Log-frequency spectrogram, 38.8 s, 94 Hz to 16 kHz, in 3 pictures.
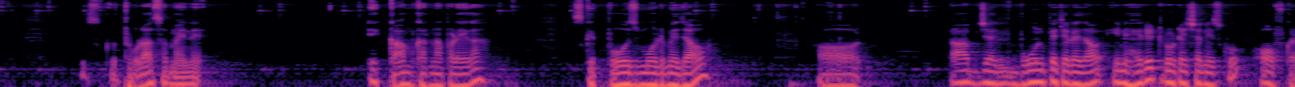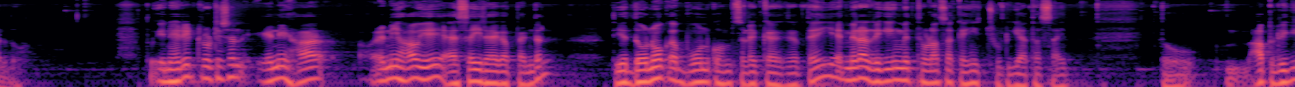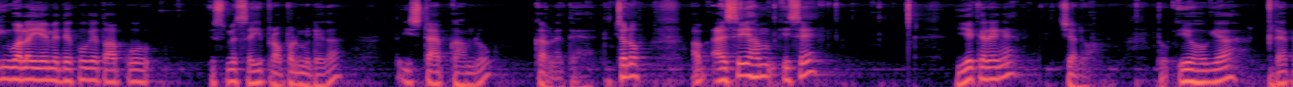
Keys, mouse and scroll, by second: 0.8-3.6 drag, 4.3 click, 5.8-7.9 drag, 8.9-9.9 shift+middle drag, 9.9 click, 11.7-14.5 scroll down 1, 14.5 click, 20.5-21.6 middle drag, 21.6-22.0 scroll down 2, 22.0-22.7 shift+middle drag, 22.7 scroll up 1, 22.9-23.8 shift+middle drag, 23.8 scroll up 1, 23.9-25.9 shift+middle drag, 25.9 click, 28.4 click, 29.3-29.6 scroll down 2, 29.6-32.8 middle drag, 32.8-33.1 scroll down 1, 33.1-34.0 shift+middle drag, 34.0 scroll down 1, 34.3-34.9 shift+middle drag, 34.9-35.3 scroll up 3, 35.3-36.6 shift+middle drag, 36.6-37.0 scroll down 2, 37.0-37.9 shift+middle drag, 37.9-38.4 scroll down 5, 38.4-38.8 shift+middle drag.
